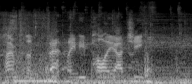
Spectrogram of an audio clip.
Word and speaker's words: Pagliacci: Time for the fat lady Pagliacci. Actually, Dave, the proper Italian pronunciation would be Baiacci.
